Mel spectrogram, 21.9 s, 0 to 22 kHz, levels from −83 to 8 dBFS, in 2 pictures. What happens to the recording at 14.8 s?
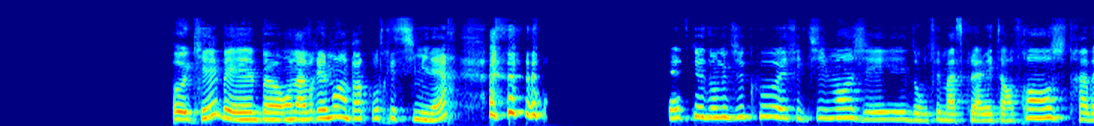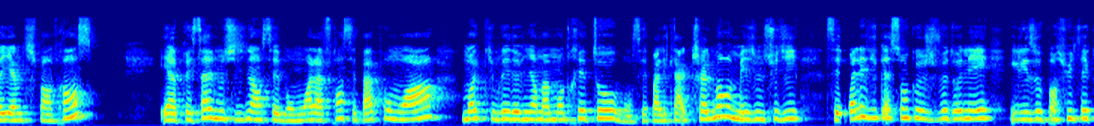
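At 14.8 s the speech carries a steady tick pattern from a resampler restarted on every block, a fault that runs through the whole clip rather than starting there. Each 40 ms block was rate-converted on its own, which fits a 44.1 to 48 kHz conversion, so every block edge gets a small error and the ticks repeat at 25 Hz. Unlike mains hum or an interference buzz, the pattern disappears in pauses and rides only on the signal.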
